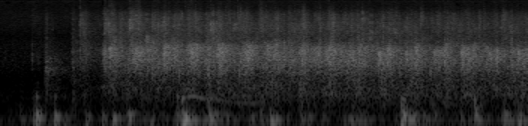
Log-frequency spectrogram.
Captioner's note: audience applauds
